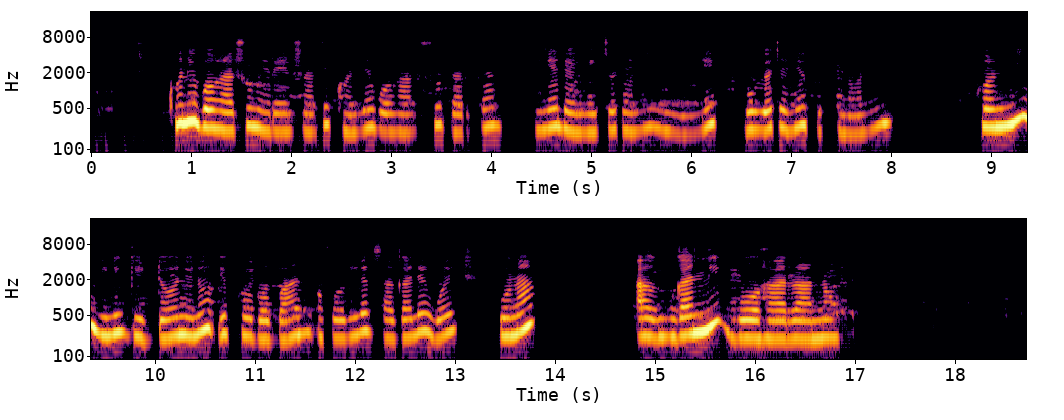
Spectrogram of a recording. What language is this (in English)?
Sidamo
